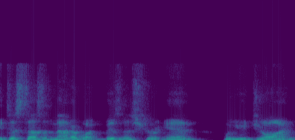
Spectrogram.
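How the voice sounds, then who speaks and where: In a plain, everyday voice, a man talks at a moderate pace with lively intonation. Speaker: business mastermind co-host. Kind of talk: sales pitch. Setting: livestream with chat.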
